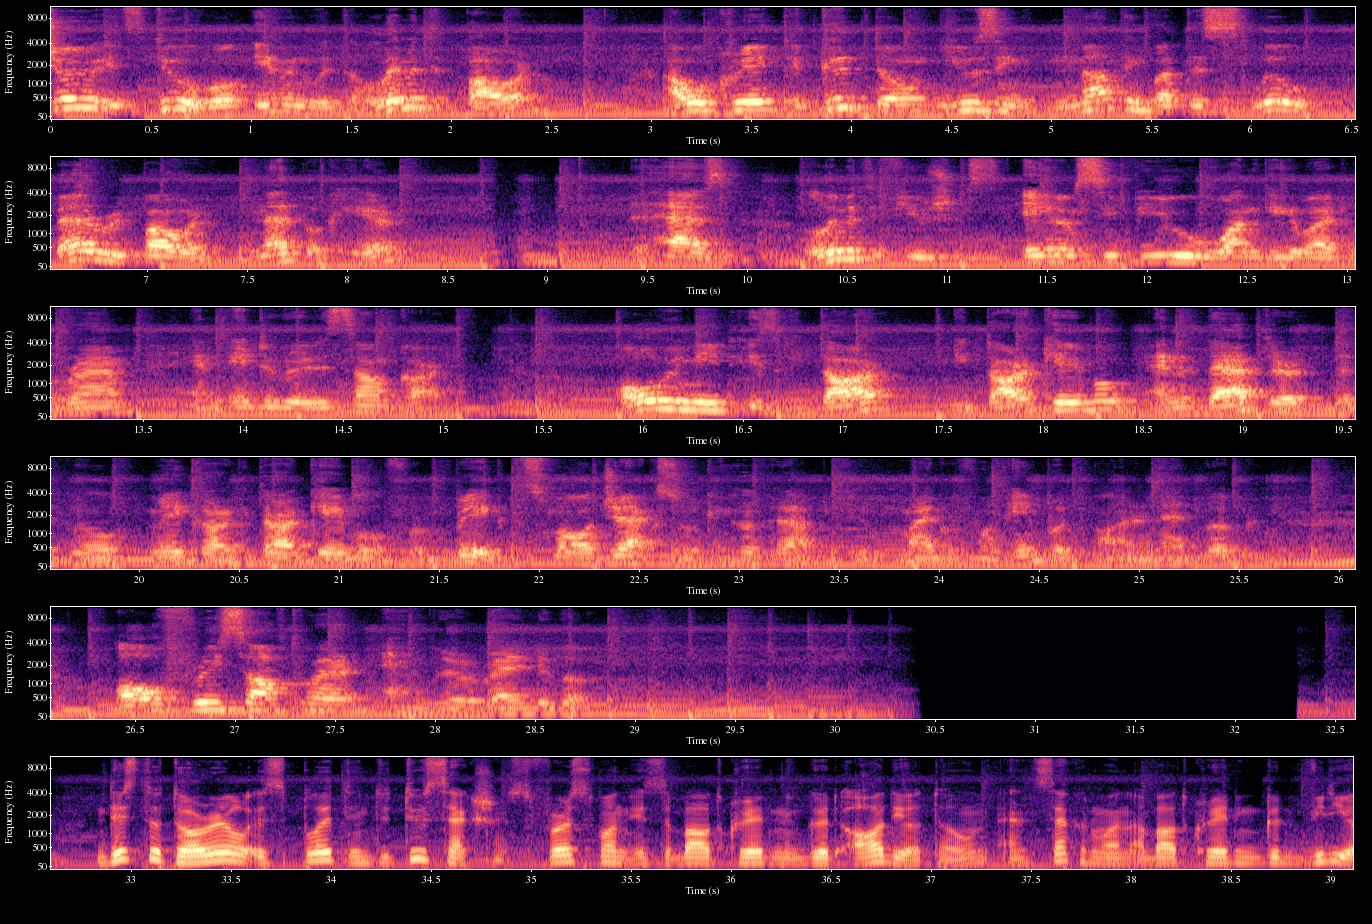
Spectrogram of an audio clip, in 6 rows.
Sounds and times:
Speech: 0:00.0 - 0:02.5, 0:03.1 - 0:08.4, 0:09.4 - 0:15.1, 0:15.9 - 0:25.6, 0:26.4 - 0:28.9, 0:32.8 - 0:39.1
Music: 0:00.0 - 0:30.4, 0:32.3 - 0:39.1.

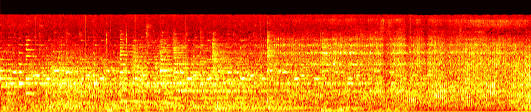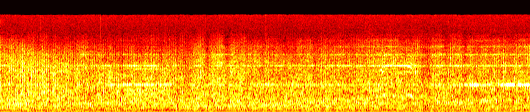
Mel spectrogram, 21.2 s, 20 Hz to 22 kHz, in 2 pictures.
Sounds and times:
Helicopter: 0:00.0 - 0:21.2.

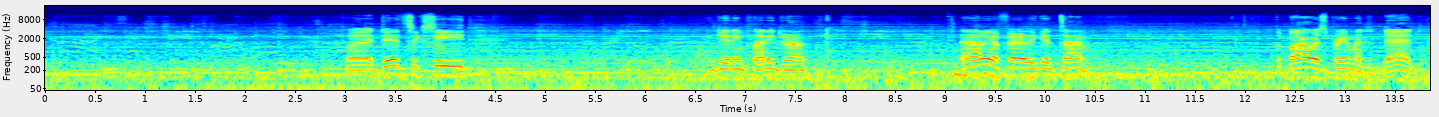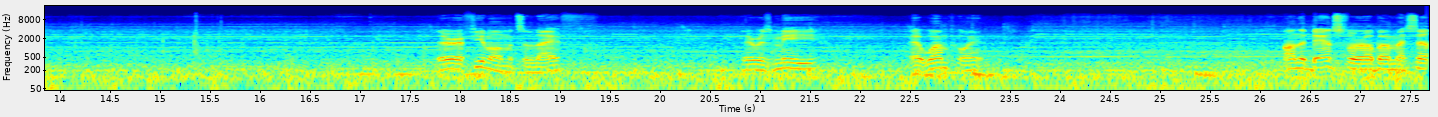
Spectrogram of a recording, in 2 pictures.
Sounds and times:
Music: 0:00.0 - 0:27.6
Speech: 0:03.0 - 0:04.2, 0:06.7 - 0:07.7, 0:09.2 - 0:10.5, 0:12.4 - 0:13.7, 0:17.8 - 0:19.1, 0:20.9 - 0:21.6, 0:22.5 - 0:23.3, 0:26.3 - 0:27.6.

